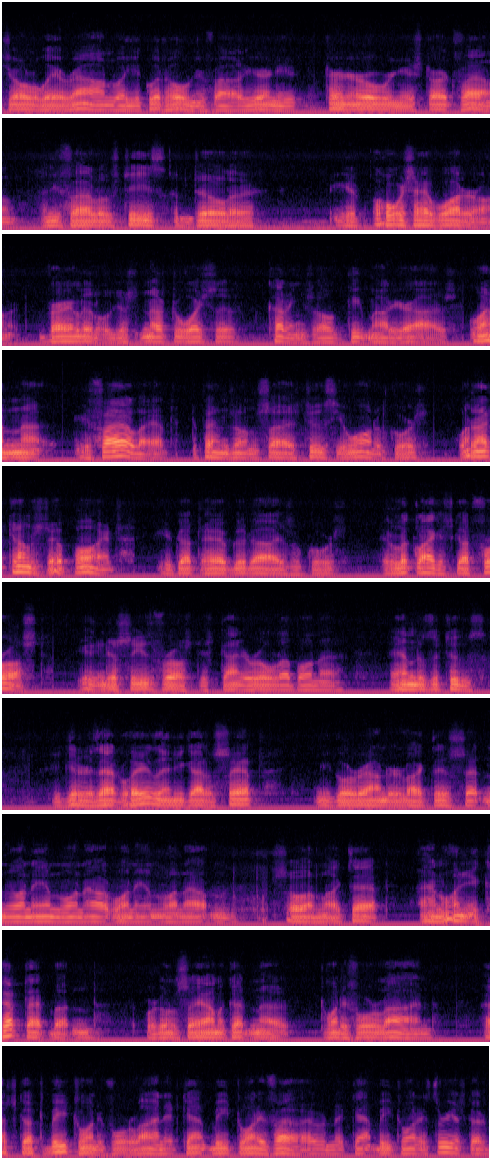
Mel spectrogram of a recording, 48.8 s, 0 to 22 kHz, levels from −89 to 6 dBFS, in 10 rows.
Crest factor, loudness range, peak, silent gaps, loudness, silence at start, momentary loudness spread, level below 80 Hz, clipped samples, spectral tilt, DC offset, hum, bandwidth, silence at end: 20 dB; 3 LU; -8 dBFS; none; -29 LUFS; 0 s; 13 LU; -46 dBFS; under 0.1%; -9 dB/octave; 0.2%; none; 8.6 kHz; 0 s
